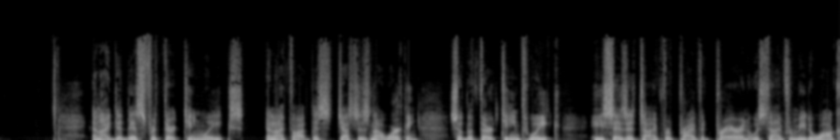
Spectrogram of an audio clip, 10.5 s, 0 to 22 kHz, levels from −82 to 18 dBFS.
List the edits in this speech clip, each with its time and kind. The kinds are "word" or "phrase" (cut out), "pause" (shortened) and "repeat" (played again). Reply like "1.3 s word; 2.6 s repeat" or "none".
none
